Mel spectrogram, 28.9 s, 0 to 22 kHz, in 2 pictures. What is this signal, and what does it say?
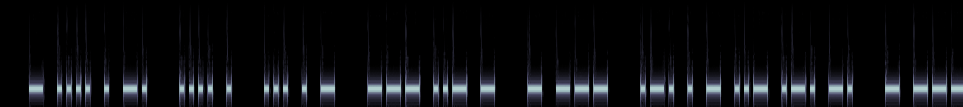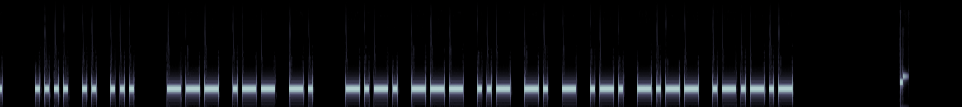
Morse code, heard as a keyed tone, about 17 wpm, 700 Hz. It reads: THEN HE SET OUT TO RETURN TO HIS OWN COUNTRY.
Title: Sentences from Top 1000 Words - Review Part 1 - 17wpm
